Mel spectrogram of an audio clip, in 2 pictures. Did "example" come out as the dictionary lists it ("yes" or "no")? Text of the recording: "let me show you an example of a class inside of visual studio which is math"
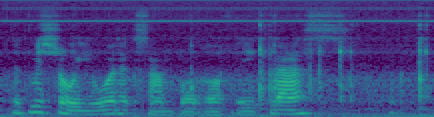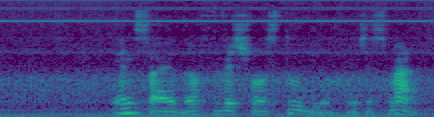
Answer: no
